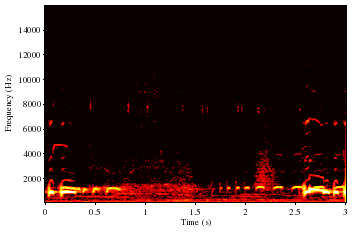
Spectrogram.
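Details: Local zebra dove song meant to lure other doves: a short rippling phrase of coos opens, faint soft cooing follows through a quieter middle, and another louder rolling phrase closes.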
